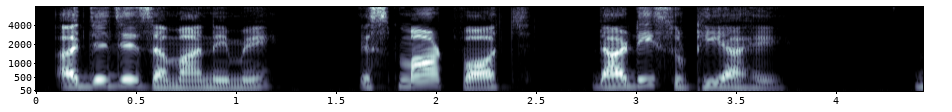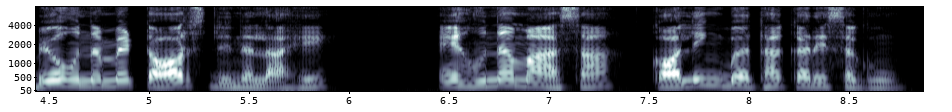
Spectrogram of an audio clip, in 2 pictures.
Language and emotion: Sindhi, neutral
